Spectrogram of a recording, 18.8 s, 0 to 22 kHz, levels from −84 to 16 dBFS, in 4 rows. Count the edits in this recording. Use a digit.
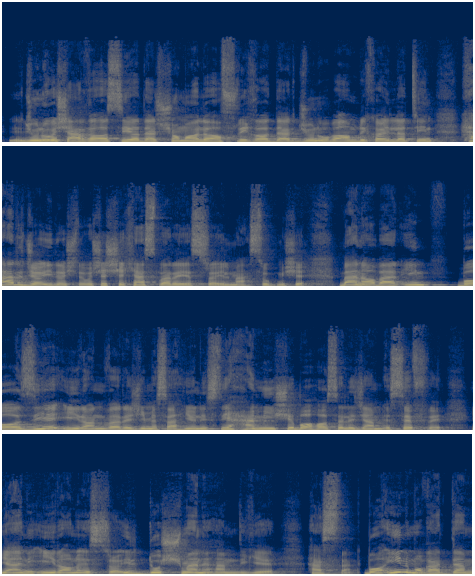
1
